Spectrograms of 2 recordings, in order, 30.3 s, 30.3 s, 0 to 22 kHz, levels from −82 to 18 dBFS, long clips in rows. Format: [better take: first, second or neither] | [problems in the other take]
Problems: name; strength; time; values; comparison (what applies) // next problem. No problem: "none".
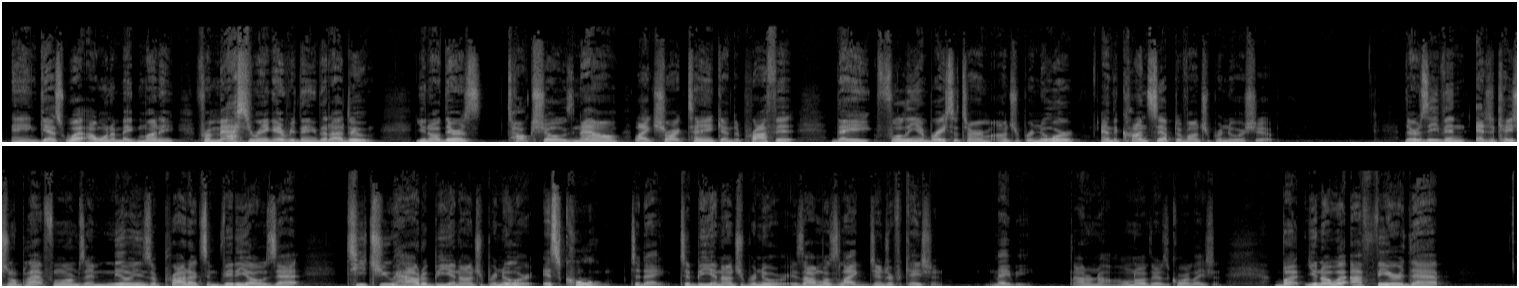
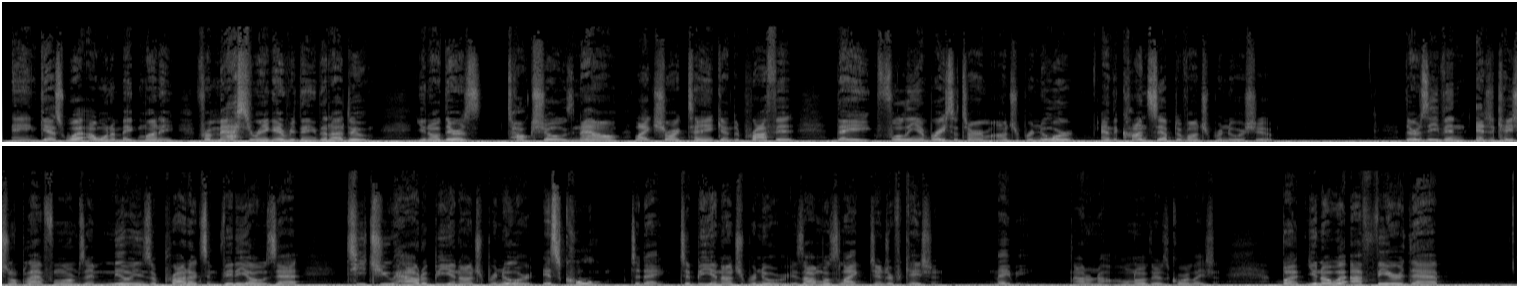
first | low rumble; noticeable; throughout; 15 dB below the speech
